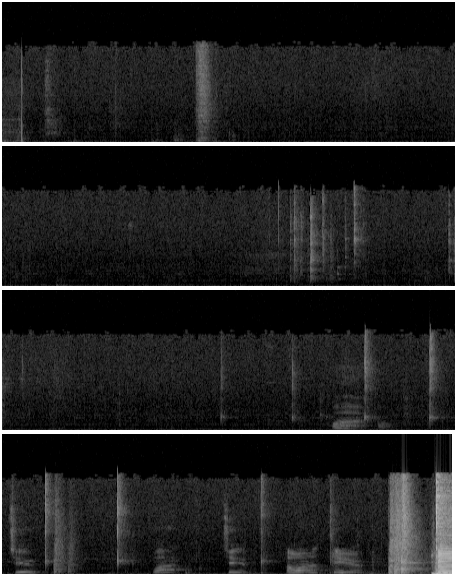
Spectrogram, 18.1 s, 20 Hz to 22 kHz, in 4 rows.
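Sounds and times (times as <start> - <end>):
finger snaps: 11.2 - 15.0
jazz blues band playing: 17.5 - 18.0.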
